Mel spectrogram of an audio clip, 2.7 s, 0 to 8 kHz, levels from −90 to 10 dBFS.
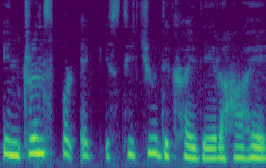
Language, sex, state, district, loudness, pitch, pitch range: Hindi, female, Arunachal Pradesh, Longding, -15 LUFS, 230 Hz, 195-255 Hz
